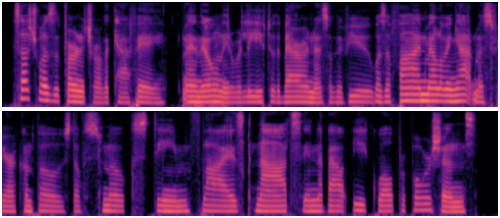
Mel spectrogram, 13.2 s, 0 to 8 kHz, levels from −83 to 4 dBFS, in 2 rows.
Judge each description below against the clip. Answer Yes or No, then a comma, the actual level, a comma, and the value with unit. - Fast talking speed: No, average, 155 wpm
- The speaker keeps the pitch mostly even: Yes, narrow, 1.7 semitones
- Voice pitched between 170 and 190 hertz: No, medium, 150 Hz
